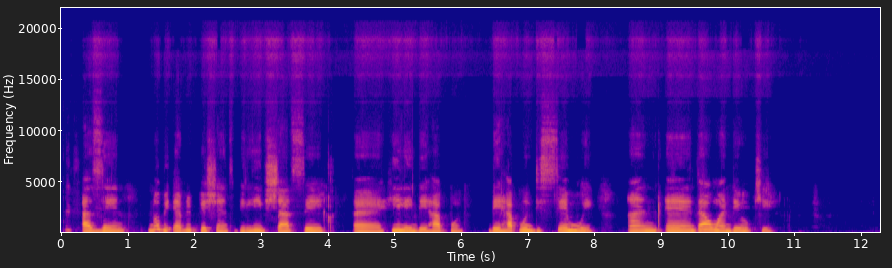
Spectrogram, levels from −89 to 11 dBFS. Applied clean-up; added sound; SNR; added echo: neural mask model DeepFilterNet 3.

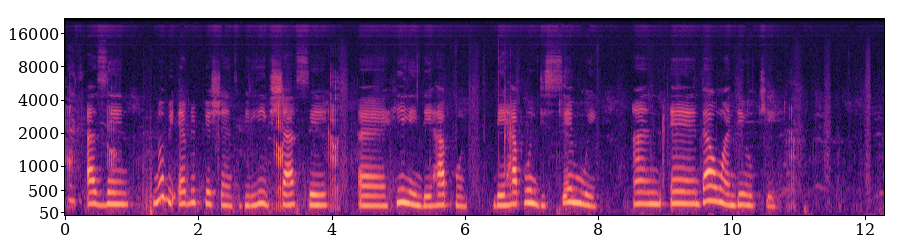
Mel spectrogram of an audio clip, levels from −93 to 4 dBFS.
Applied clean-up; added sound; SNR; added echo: none; Livestock, farm animals, working animals; 19 dB; none.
